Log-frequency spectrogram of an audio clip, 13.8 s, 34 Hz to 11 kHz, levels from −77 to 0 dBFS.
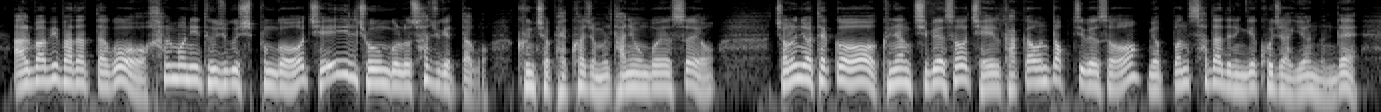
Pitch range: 125-160 Hz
